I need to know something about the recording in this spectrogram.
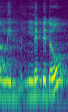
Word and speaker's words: libido: Are there any natural methods you can recommend for a woman to boost her libido? Is that how it's pronounced? Right. Libido? Yes. Libido. Libido.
